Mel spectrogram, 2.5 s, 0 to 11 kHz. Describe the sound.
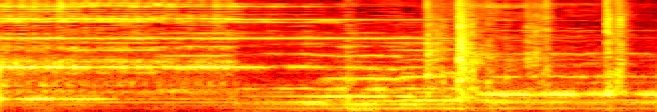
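A telephone ringing in a 1987 Cantonese-dubbed cartoon: a steady, bright, harmonic ring for about a second, then it cuts off and a few short clicks and knocks follow.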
